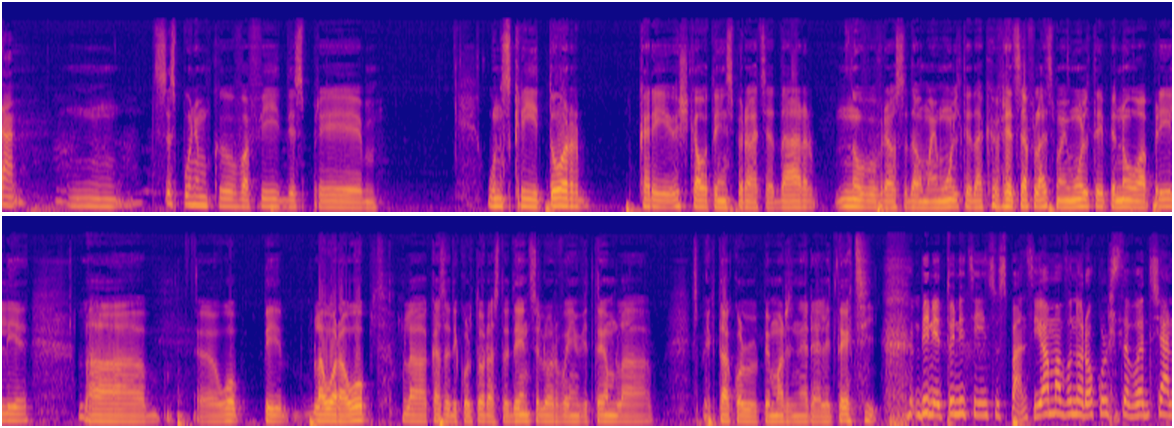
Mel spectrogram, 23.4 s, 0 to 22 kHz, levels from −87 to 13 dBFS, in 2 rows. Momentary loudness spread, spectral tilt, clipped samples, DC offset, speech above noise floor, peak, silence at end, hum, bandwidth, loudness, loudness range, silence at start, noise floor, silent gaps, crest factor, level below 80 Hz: 12 LU; -6.5 dB/octave; under 0.1%; under 0.1%; 39 dB; 0 dBFS; 0 s; none; 15.5 kHz; -18 LUFS; 5 LU; 0 s; -57 dBFS; none; 16 dB; -36 dBFS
